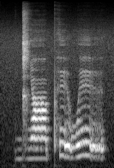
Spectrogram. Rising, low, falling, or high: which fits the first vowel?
low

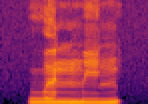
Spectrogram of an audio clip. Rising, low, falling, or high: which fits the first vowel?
high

